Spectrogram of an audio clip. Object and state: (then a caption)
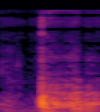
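Taut embroidery fabric on a frame. Crewel work linen embroidery fabric stretched on a wooden embroidery frame is tapped once, giving a single short, hollow, drum-like thump with a low-mid tone and a brief dull ring. The hollow sound shows the work is mounted properly and taut on the frame.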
